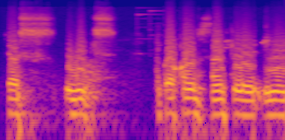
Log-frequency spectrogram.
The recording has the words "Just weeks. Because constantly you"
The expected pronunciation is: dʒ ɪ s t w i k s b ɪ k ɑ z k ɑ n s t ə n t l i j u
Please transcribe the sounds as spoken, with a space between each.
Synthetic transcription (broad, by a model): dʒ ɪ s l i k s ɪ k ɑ k ɑ n s t ə n t l i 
